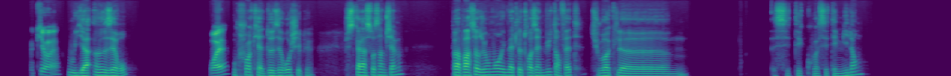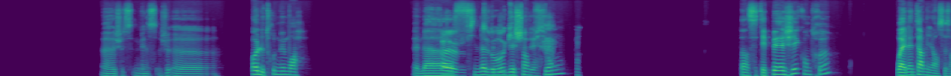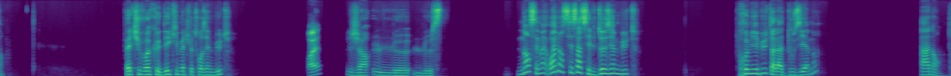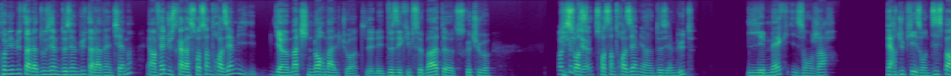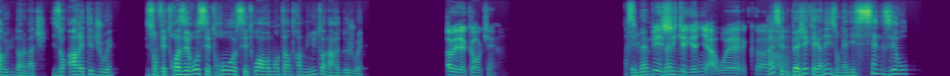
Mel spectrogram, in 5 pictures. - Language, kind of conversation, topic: French, unstructured, Quel événement historique te rappelle un grand moment de bonheur ?
- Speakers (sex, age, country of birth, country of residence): male, 20-24, France, France; male, 35-39, France, France
- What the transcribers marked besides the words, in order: chuckle; "genre" said as "jare"; stressed: "cinq-zéro"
